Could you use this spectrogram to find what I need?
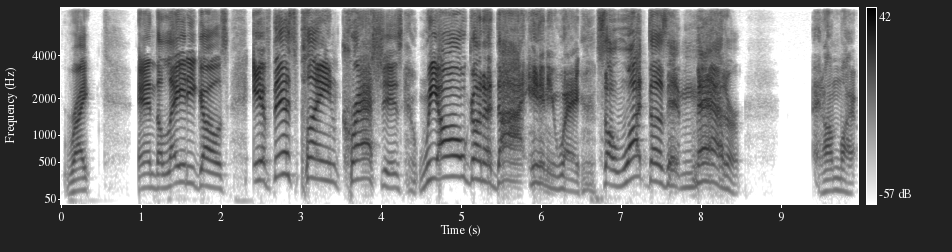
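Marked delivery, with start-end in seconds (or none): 2.4-8.5 imitating a fed-up mom, high and drawn out; indignant retort. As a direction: argue it back slowly, pitched high. Mom argues with attendant.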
